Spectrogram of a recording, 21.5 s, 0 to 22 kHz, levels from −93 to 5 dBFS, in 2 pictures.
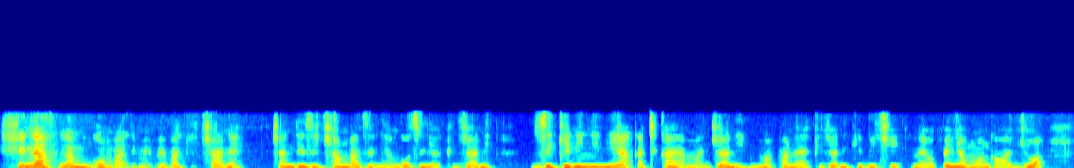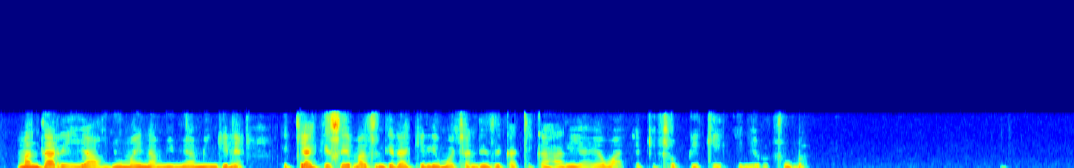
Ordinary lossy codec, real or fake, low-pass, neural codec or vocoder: AAC, 32 kbps; real; 7.2 kHz; none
